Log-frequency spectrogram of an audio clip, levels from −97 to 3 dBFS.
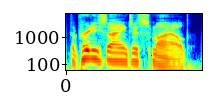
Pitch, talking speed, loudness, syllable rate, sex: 120 Hz, 175 wpm, -18 LUFS, 5.5 syllables/s, male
